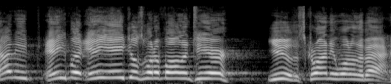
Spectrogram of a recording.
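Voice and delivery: hammed-up God calling out for a volunteer; playful God voice hollering to heaven. God voiced asking angels.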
